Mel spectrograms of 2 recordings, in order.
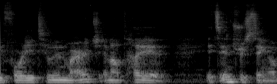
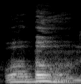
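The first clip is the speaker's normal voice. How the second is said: loud, higher burst on boom; re-enacted crash; 4 semitones higher, 12 dB louder than usual. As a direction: hit it like a sudden crash.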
